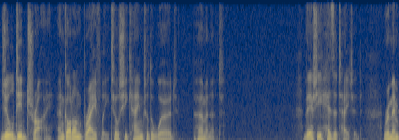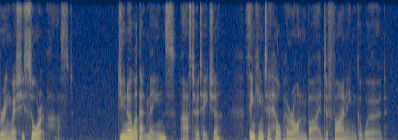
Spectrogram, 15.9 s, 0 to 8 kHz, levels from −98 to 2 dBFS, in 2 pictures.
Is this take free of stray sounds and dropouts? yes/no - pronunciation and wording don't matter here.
yes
